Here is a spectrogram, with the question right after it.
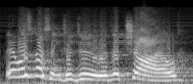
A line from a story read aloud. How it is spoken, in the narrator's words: said Mr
